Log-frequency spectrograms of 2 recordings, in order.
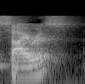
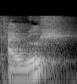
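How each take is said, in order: First: The name begins with an S sound. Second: The name begins with a K sound. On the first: This is the usual English form of the name. The speaker calls it wrong. "does not sound anything like the guy's actual name" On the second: This is the name the king actually had. The speaker calls it right. "His name was Kairush"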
